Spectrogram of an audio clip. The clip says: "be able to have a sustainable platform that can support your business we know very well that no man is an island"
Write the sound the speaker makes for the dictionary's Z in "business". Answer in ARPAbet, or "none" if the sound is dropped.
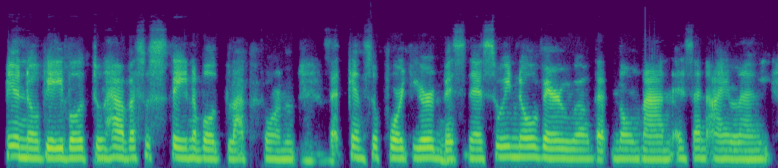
S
